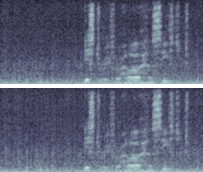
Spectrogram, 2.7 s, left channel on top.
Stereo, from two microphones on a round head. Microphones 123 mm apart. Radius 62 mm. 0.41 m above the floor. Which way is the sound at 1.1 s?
5° left (ahead or behind).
